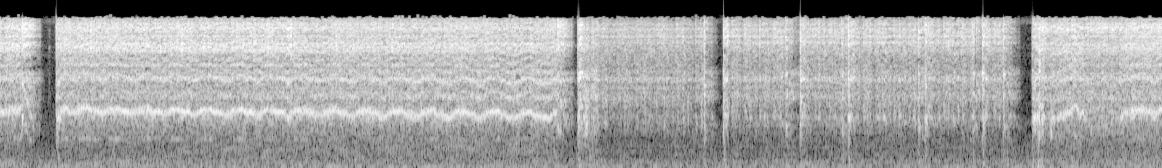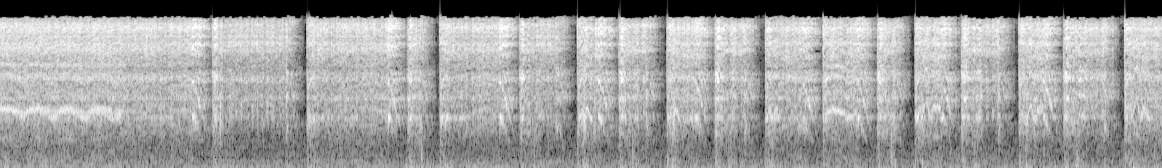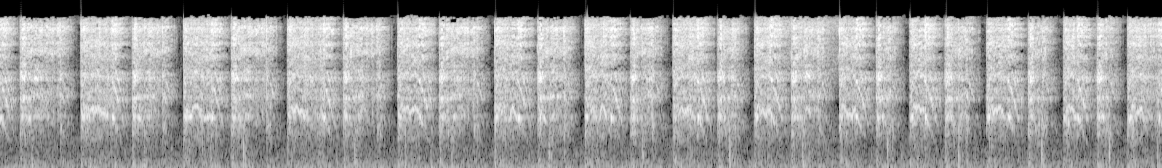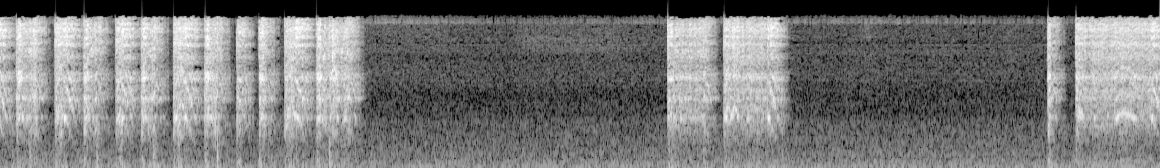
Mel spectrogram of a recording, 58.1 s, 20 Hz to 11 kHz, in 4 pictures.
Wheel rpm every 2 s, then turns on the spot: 180, 220, 190, 150, 110, 140, 160, 230, 150, 140, 140, 120, 130, 110, 130, 130, 120, 130, 110, 90, 90, 90, 70, 70, 10, 20, 70, 0, 100.
6-8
